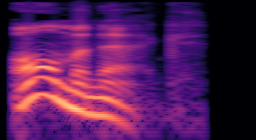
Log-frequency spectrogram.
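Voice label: "almanack", British English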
